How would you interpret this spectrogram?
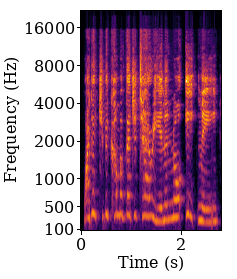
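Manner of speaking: high-pitched, pleading little fish voice; sad fish. Pretend. Sad trout asking its eater for mercy, high mock-mournful plea. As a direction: voice a mock-pitiful fish begging for its life. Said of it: "because the fish looks sad".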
